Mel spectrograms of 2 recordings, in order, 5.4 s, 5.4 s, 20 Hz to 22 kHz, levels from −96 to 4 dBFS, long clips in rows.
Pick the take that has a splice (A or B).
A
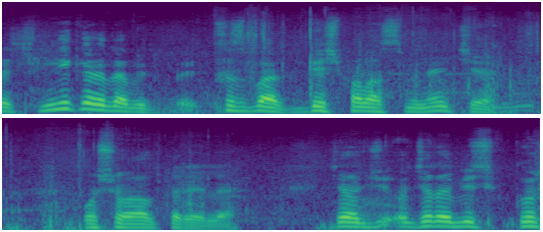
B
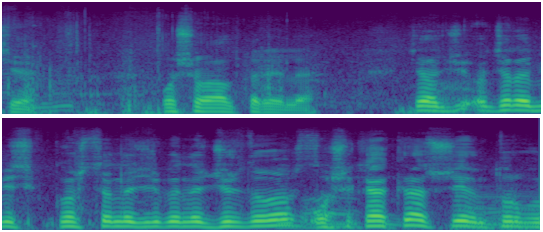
A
